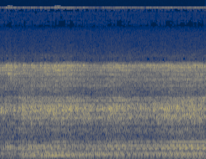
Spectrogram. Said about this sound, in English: The passenger door was closed, and the big plane's engines were warming up for the trip to Dallas.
